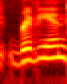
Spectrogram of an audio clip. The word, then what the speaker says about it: Rivian: The company is Rivian.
